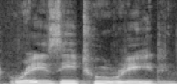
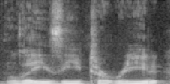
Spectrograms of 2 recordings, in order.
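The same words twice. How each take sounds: First: "Lazy" said with an R, as "Razy"; "Lazy" mock-mispronounced to start with R. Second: Said in the usual way. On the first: Shown as a demonstration. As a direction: swap the L in "Lazy" for an R. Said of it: "that was racist".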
